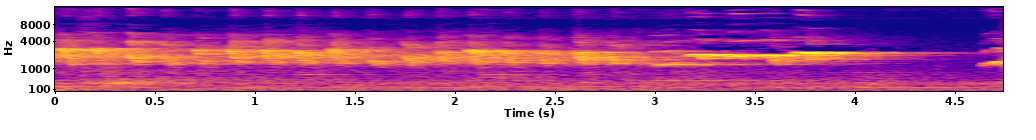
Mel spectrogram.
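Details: Cockatiel singing to stimulate mating: a rapid, even series of short chirped notes repeated for several seconds, ending in a couple of longer clear whistles, over soft background hiss.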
